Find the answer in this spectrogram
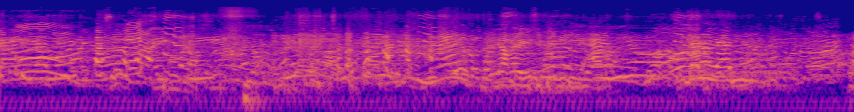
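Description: Chatter of a group of people: several voices talking over one another.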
